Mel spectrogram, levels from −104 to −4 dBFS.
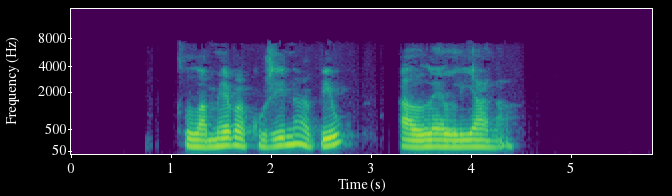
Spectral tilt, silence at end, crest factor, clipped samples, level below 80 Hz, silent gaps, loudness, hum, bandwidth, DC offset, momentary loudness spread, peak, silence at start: -8.5 dB/octave; 1.4 s; 18 dB; under 0.1%; -70 dBFS; 3.11-3.26 s; -22 LUFS; none; 7 kHz; under 0.1%; 10 LU; -6 dBFS; 1.15 s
